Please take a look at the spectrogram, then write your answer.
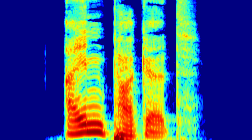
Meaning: second-person plural dependent subjunctive I of einpacken
- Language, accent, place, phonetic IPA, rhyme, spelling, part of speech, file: German, Germany, Berlin, [ˈaɪ̯nˌpakət], -aɪ̯npakət, einpacket, verb, De-einpacket.ogg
